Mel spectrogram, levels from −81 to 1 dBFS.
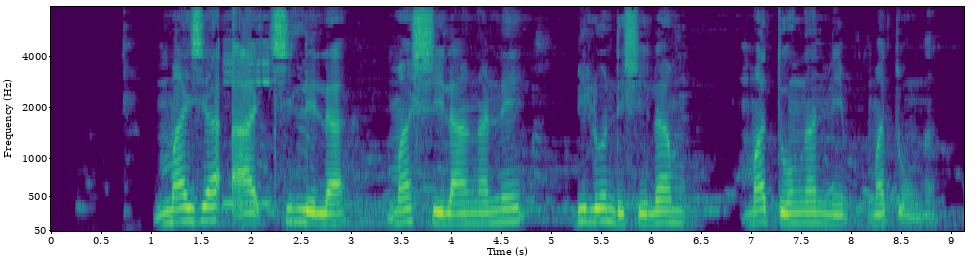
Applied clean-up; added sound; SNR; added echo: none; none; none; none.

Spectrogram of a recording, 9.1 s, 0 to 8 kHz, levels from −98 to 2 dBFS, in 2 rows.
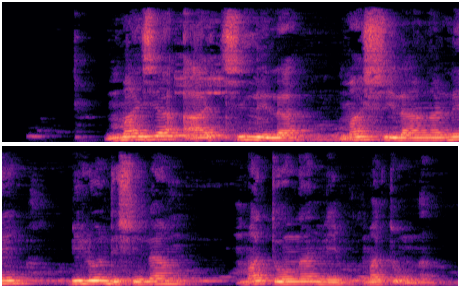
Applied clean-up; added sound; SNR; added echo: none; none; none; reverberation time 0.6 s.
